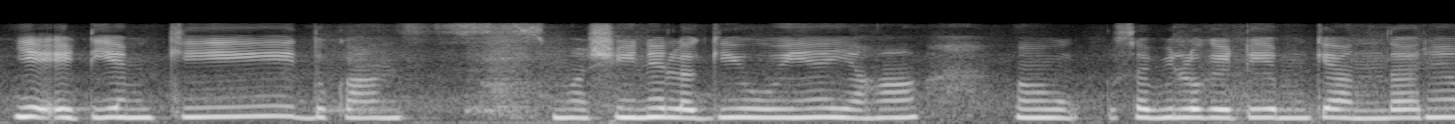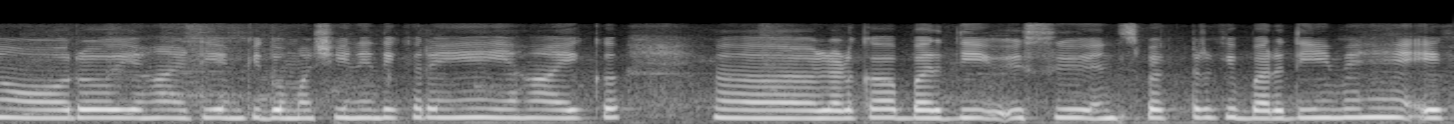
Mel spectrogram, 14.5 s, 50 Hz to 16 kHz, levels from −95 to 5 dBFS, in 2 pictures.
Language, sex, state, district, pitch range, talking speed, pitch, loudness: Hindi, female, Jharkhand, Jamtara, 240-255 Hz, 165 wpm, 245 Hz, -15 LUFS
